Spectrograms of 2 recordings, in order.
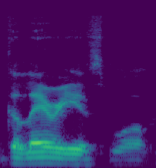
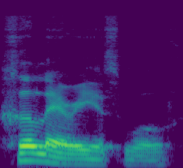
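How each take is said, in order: First: The name begins with a hard G sound. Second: The name begins with an H sound. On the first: The speaker calls it wrong. "what we both said as Galerius Wolf" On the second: The speaker calls it right. "it's pronounced hilarious wolf, like Gila monster"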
